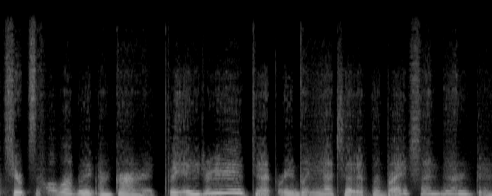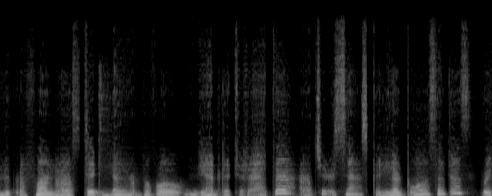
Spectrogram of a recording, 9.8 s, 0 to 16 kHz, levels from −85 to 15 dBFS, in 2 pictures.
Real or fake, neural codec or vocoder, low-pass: fake; codec, 44.1 kHz, 0.9 kbps, DAC; 14.4 kHz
